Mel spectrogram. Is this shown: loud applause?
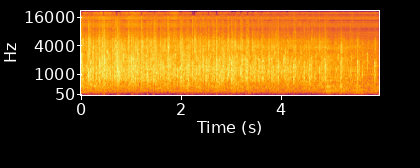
yes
